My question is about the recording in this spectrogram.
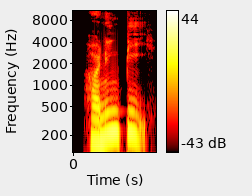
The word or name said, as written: honningbi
